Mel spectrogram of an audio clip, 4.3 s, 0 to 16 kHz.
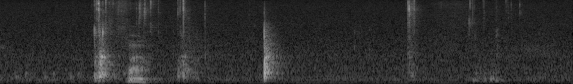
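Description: A few sharp clicks and taps of metal multimeter probe tips touching the ends of loose 18650 lithium-ion cells as the voltages are checked, the sharpest about two seconds in.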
